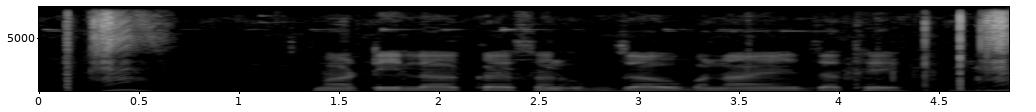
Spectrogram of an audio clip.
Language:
Chhattisgarhi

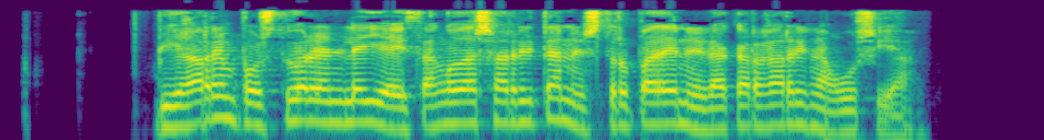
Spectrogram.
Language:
Basque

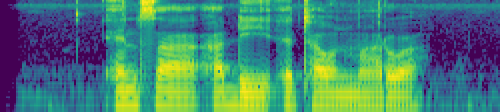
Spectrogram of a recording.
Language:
Luo (Kenya and Tanzania)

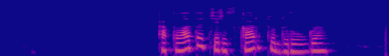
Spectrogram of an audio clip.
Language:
Russian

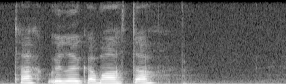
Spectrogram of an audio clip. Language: Faroese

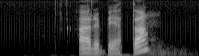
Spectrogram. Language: Swedish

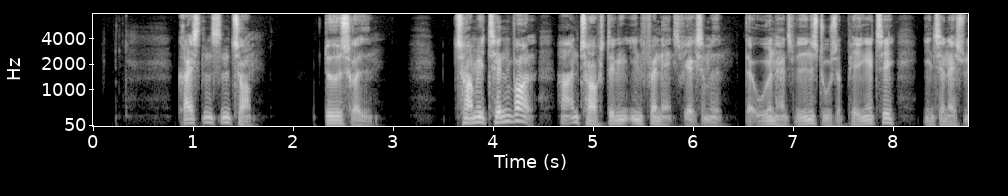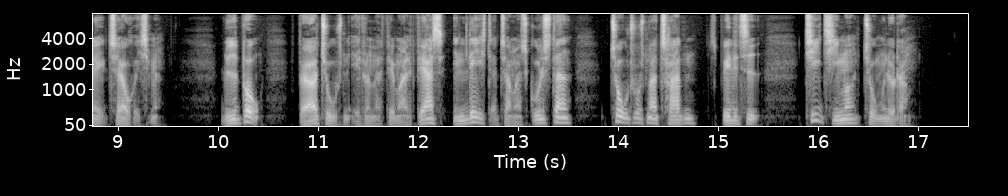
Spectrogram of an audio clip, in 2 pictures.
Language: Danish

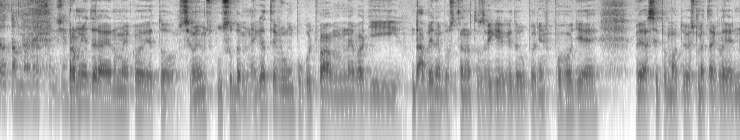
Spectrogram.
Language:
Czech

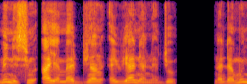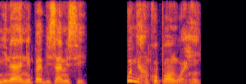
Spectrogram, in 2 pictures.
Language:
Akan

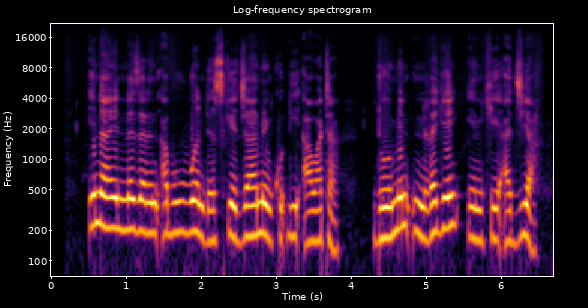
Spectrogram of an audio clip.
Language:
Hausa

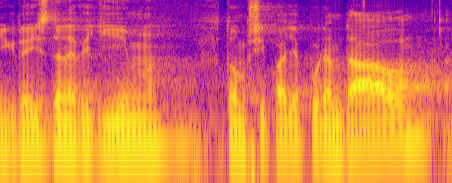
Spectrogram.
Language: Czech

